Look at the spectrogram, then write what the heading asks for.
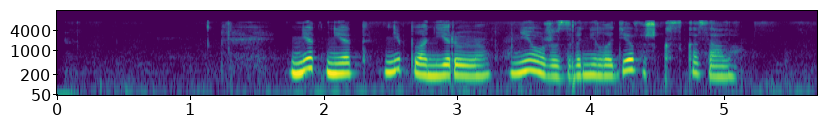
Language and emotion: Russian, neutral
